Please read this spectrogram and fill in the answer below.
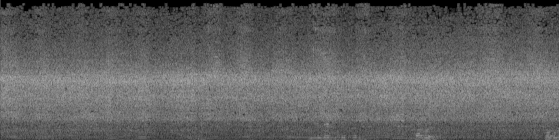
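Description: A steady, high-pitched hiss that never lets up, with a faint low hum under it and faint voices in the background.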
